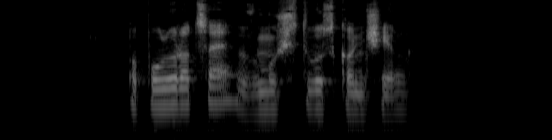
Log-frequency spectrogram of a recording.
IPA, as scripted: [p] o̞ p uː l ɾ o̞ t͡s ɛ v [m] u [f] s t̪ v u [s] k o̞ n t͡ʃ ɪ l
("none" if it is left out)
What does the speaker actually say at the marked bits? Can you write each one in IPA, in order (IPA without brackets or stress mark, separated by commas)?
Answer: p, m, ʃ, s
